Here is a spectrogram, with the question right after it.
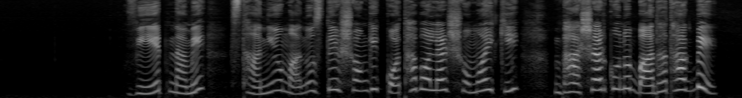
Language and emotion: Bengali, fearful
